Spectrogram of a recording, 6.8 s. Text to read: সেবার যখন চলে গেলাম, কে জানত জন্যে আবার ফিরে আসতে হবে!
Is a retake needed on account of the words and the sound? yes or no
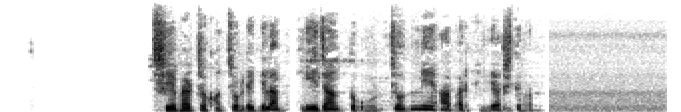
yes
